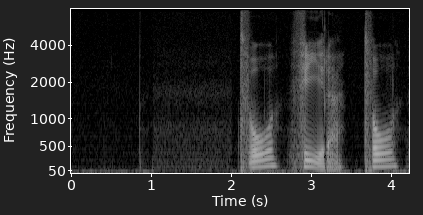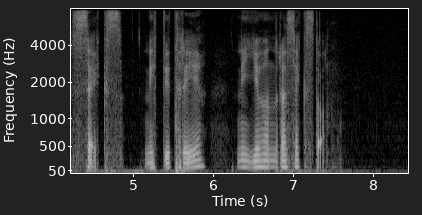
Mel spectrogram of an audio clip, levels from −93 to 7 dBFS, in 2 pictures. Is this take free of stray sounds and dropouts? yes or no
yes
